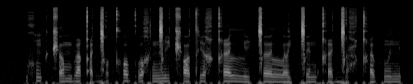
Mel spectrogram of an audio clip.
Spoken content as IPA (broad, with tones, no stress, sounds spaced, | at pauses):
xʷ ĩ˦ kʷ t͡ʃʼ ʌ˧ m b ɛ˧ qʼ ə˧ ɡ͡ǀ ɔ˦ kʰ ɔ˦ kʷʼ ʌ˦˨ χ ŋ͡ǀ i˦˨ t͡ʃʼ ɒ˦ tʰ i˦˨ χ qʰ i˦ lː i˨ ǀ ɜ˦˨ lː ʌ˨ j ǀ ɪ˧ n qʰ i˧ ɡ͡ǀ ə˨ ħ qʰ ɪ˧ kʷ ĩ˦ n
